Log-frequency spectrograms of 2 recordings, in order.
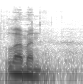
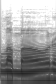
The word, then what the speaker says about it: Lemon: Is it Lemon or Lehman? – Lemon. – Okay, because I feel like Fox News, they purposely say his last name wrong because they call it Lamone or Lehman or whatever.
